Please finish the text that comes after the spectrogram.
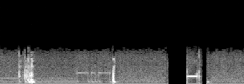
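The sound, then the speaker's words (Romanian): A few short electronic Morse code beeps and tones with abrupt clicks between them, clear, like telegraph signalling, ending after a brief silence. No one speaks. “mi se pare absolut normal să amintesc câte ceva despre cel care a inventat alfabetul Morse, cel mai longeviv cod dintre toate sistemele electronice de codare cunoscute.”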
